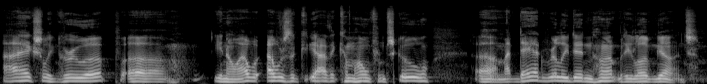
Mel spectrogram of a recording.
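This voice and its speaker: A middle-aged man with an Arkansas accent chats easily as a studio guest. His voice is gravelly and his talk folksy and plainspoken, wandering a bit as he goes. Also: a little high, moderate pace. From Arkansas, USA. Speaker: guest, custom gunsmith. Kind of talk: casual interview chat. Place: podcast studio.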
